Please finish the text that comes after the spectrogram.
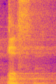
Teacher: Qaf adanya di tenggorokan paling dalam dan tajam.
